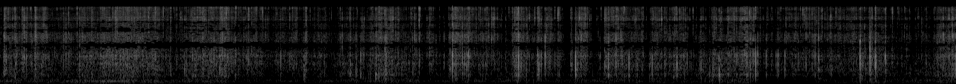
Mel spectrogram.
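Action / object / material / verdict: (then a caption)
scrape / plastic bubble wrap roll / plastic / none. A large, hollow roll of clear plastic bubble wrap is held in both hands while the fingers squeeze and rub its surface, crinkling the bubbles. The result is a steady, bright crinkling and crackling with many sharp, quick snaps and almost no low end.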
